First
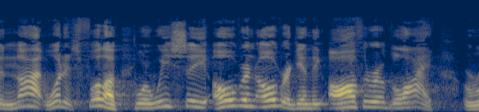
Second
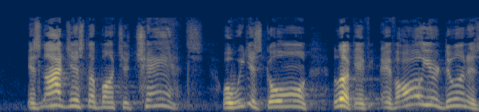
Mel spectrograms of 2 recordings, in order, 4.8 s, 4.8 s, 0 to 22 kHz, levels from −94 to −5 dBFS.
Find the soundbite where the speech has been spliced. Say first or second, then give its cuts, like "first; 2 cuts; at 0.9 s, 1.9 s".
first; 1 cut; at 1.3 s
